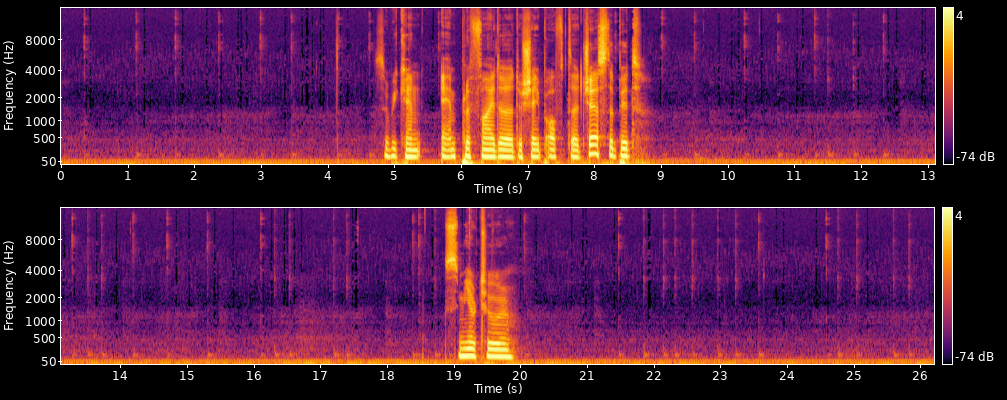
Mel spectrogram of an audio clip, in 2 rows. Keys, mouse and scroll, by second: 6.7-8.3 middle drag, 8.3-11.5 drag, 11.5 middle click, 12.3-13.5 drag, 13.5 middle click, 13.7-14.2 scroll up 1, 14.2-16.3 drag, 16.3 middle click, 16.8-17.2 scroll down 1, 17.2-18.3 middle drag, 18.3 click, 18.7-20.0 middle drag, 20.0-21.8 drag, 21.8-23.5 middle drag, 23.5-24.7 drag, 24.7-26.2 middle drag.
